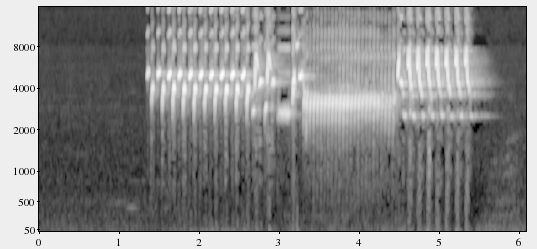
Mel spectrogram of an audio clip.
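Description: European goldfinch singing one song phrase of about four seconds, starting about a second in: a fast run of repeated high notes, then a buzzy trill, then another fast run of notes.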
